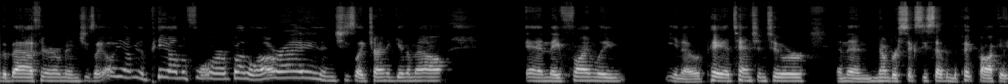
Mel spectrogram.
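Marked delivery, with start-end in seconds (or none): 1.1-3.2 very high, screaming voice. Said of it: "screaming how she has to go".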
